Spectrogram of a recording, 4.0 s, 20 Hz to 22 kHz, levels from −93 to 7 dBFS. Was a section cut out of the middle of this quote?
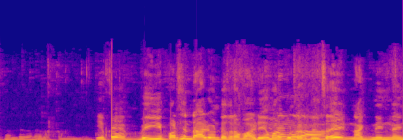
yes; 1 cut; at 1.1 s

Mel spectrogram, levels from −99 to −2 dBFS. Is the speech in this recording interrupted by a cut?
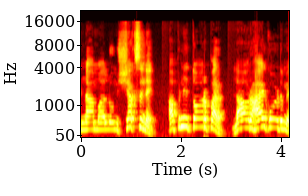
yes; 2 cuts; at 1.6 s, 2.9 s

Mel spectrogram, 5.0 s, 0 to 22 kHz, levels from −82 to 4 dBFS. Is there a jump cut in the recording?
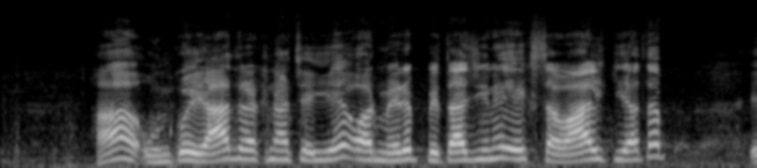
no; 0 cuts

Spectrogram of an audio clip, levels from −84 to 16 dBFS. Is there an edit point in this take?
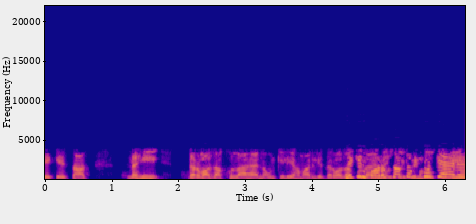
no; 0 cuts

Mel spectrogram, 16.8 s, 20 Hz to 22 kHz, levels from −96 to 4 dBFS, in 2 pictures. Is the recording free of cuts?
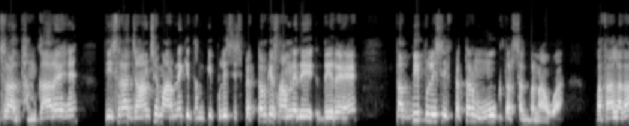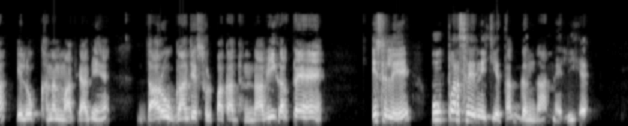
yes; 0 cuts

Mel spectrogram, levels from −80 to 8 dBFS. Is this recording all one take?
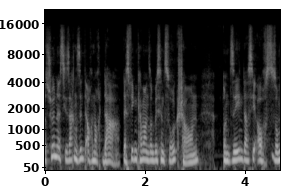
yes; 0 cuts

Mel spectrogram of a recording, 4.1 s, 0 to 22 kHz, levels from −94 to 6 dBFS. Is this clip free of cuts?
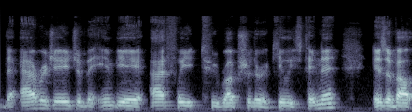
no; 1 cut; at 1.5 s

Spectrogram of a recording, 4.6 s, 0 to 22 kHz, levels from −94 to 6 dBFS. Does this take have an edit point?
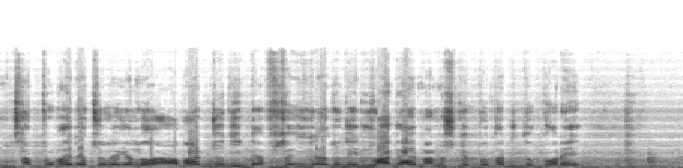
no; 0 cuts

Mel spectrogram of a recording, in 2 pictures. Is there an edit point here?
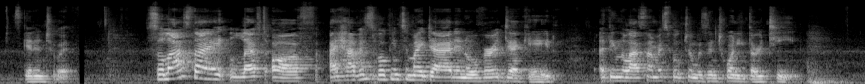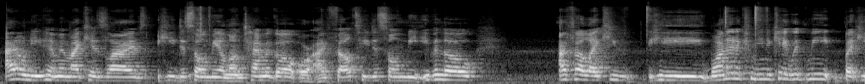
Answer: no; 0 cuts

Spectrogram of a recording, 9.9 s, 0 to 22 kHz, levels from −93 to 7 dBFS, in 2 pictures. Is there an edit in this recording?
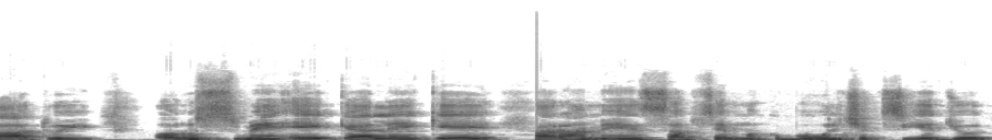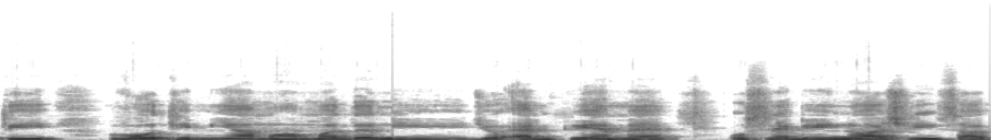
yes; 2 cuts; at 2.6 s, 6.9 s

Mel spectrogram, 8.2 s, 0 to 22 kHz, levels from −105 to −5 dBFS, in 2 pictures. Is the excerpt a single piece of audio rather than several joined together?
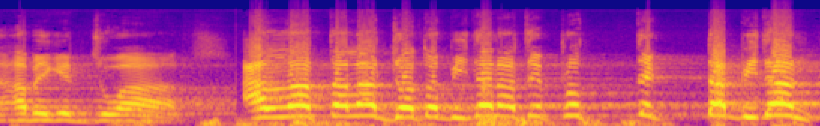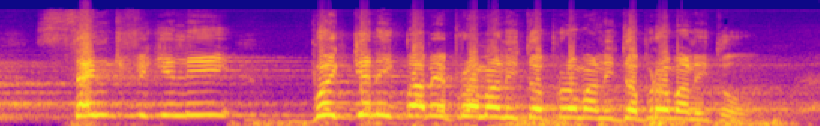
no; 1 cut; at 1.0 s

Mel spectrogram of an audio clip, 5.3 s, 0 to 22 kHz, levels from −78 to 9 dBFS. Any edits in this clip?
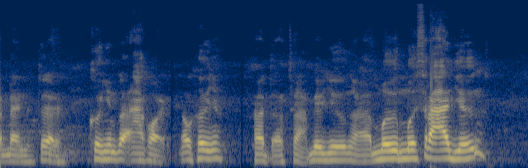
yes; 2 cuts; at 1.7 s, 2.3 s

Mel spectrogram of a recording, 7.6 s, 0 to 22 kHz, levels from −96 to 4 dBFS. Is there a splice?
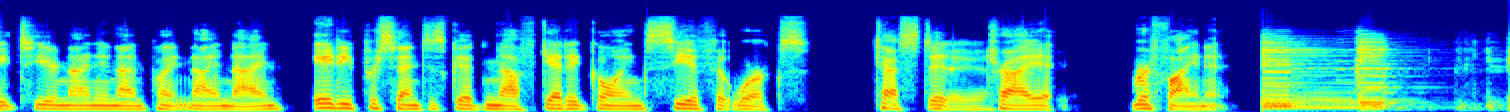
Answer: yes; 1 cut; at 6.2 s

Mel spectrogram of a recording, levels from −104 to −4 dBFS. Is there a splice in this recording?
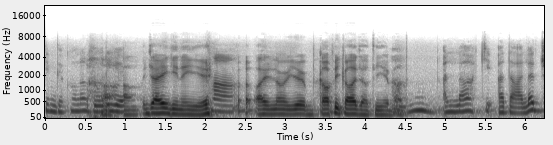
yes; 2 cuts; at 1.0 s, 4.5 s

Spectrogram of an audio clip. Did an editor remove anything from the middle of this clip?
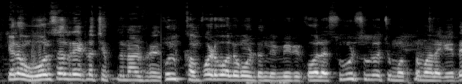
yes; 1 cut; at 1.5 s

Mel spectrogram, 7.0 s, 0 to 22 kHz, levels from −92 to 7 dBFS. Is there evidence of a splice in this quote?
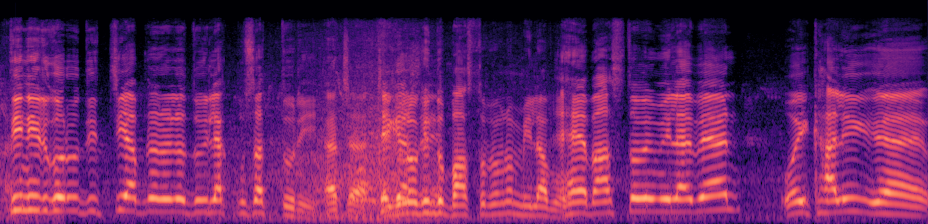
no; 0 cuts

